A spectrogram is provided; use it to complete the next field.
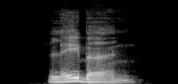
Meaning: to label
- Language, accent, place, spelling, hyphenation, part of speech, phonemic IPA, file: German, Germany, Berlin, labeln, la‧beln, verb, /ˈlɛɪ̯bl̩n/, De-labeln.ogg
